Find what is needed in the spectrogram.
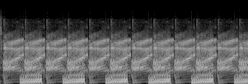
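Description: Hard dance track (makina/hardstyle) with a wailing, siren-like synth riff sweeping up and down over a pounding bass beat of about four hits a second.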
